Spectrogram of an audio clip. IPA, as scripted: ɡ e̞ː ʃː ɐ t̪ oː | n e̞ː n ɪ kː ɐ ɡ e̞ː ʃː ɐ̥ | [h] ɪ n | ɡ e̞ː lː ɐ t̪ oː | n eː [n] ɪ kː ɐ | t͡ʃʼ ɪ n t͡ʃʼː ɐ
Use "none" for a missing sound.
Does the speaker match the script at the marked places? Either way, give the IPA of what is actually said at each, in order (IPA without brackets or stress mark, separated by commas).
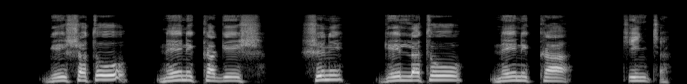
ʃ, n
